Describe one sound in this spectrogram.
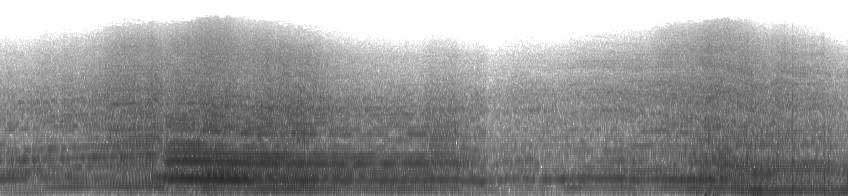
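Tyres crunch and spray over loose gravel.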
